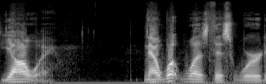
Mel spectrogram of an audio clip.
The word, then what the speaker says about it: Yahweh: never to be uttered there's actually some uncertainty about how this name would have been pronounced but most interpreters seem to think that it was probably pronounced as Yahweh now what was this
